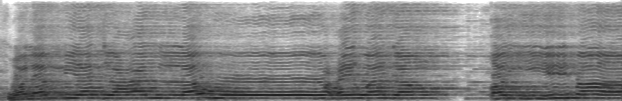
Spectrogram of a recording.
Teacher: Jadi berhenti sejenak, tahan nafas. Itu saktah namanya.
